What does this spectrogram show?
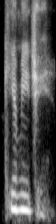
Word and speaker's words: Kiamichi: name it's crazy so Uncle bone says it's K kichi there you go that sounds right actually kiamichi yeah doing better than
